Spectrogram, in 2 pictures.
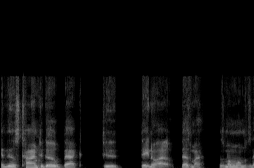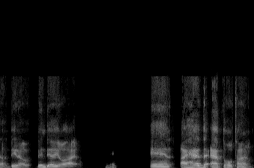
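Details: Adult man with aphasia after a stroke, who says his speech was not coming out and he still has trouble producing the first sounds of words; aphasia.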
